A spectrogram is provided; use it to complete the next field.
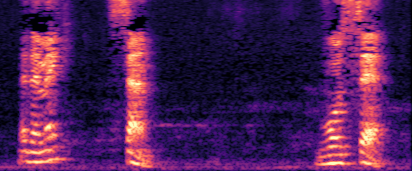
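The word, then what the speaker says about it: você: Vose. Ne demek? Sen. Vose. Bakın C ortada olmuş. Ünlüden önce gelmiş. Ne oldu? S oldu bu sefer. Gördünüz mü? S'ye dönüştü.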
